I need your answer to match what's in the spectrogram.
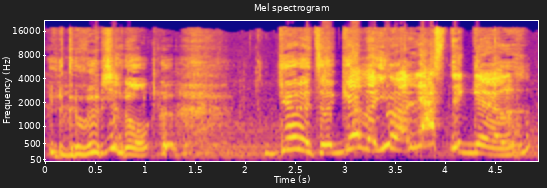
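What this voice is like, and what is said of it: Imitates the Edna Mode character voice. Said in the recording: “That's pretty good impression ... Edna Mode? Is that you?”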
